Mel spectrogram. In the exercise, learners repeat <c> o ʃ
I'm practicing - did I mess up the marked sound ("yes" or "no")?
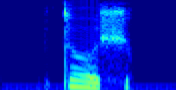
yes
